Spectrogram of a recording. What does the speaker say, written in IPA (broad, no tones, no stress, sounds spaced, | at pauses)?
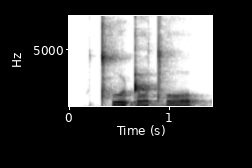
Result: tʰ u ʈ o tʰ o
